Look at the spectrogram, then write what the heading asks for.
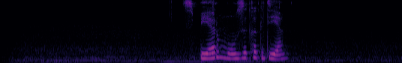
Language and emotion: Russian, neutral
